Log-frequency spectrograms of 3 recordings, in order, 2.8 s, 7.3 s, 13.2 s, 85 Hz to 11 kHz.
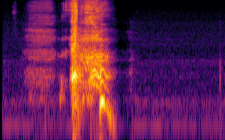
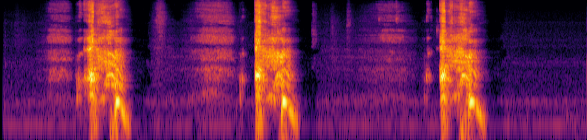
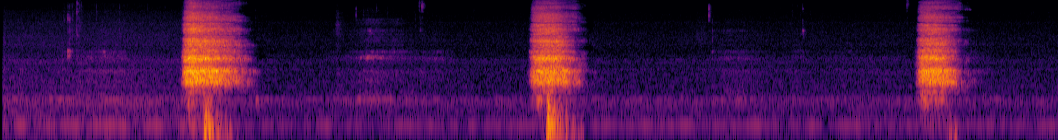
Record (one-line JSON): {"cough_length": "2.8 s", "cough_amplitude": 32768, "cough_signal_mean_std_ratio": 0.29, "three_cough_length": "7.3 s", "three_cough_amplitude": 32768, "three_cough_signal_mean_std_ratio": 0.33, "exhalation_length": "13.2 s", "exhalation_amplitude": 13441, "exhalation_signal_mean_std_ratio": 0.28, "survey_phase": "beta (2021-08-13 to 2022-03-07)", "age": "45-64", "gender": "Female", "wearing_mask": "No", "symptom_none": true, "smoker_status": "Ex-smoker", "respiratory_condition_asthma": false, "respiratory_condition_other": false, "recruitment_source": "REACT", "submission_delay": "3 days", "covid_test_result": "Negative", "covid_test_method": "RT-qPCR", "influenza_a_test_result": "Negative", "influenza_b_test_result": "Negative"}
